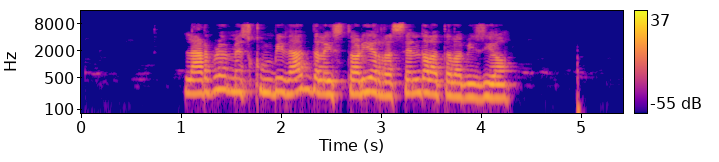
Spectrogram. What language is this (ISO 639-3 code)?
cat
